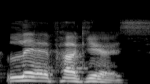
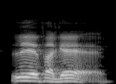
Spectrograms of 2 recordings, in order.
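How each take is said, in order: First: Slow, drawn-out French "Les Pagures"; French pronunciation. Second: "Les Pagures" in a thicker French accent. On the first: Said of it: "I'm not speaking in a French enough accent". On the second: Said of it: "not speaking in a French enough accent". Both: Shown as a demonstration.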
